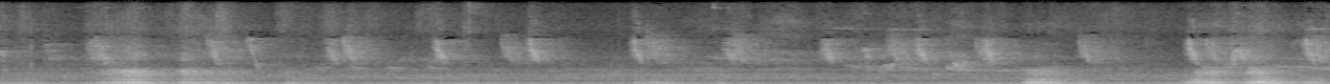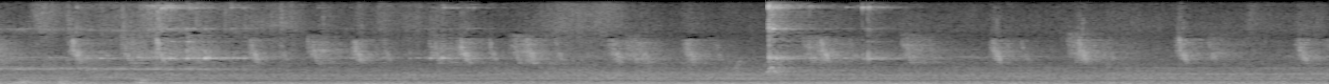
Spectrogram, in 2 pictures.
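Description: A bird chirping steadily in the background, about three short high chirps a second. There are two brief louder, lower sounds about a second in and about nine seconds in, and a single sharp click near the end.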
